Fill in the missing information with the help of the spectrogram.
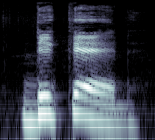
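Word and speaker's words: decade: ई का कोई उच्चारण नहीं होगा किसी, क्योंकि मैंने अभी बताया इसमें कि किसी भी वर्ड के लास्ट में अगर होगा तो ये साइलेंट होता है।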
